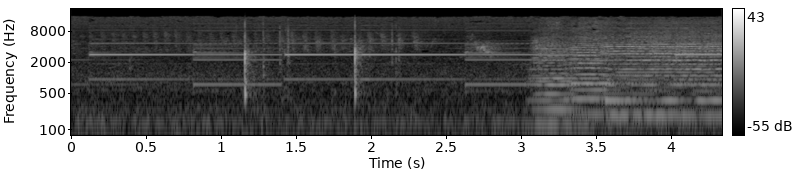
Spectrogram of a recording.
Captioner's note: doorbell ringing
